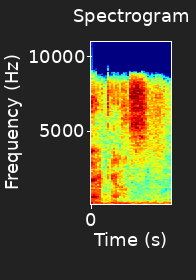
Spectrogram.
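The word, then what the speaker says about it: Backhaus: Specifically, I don't know how to pronounce it. backhouse.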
